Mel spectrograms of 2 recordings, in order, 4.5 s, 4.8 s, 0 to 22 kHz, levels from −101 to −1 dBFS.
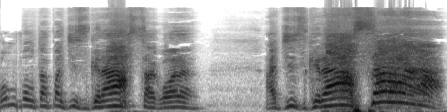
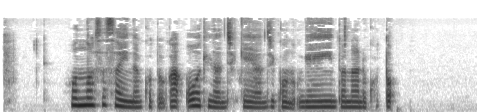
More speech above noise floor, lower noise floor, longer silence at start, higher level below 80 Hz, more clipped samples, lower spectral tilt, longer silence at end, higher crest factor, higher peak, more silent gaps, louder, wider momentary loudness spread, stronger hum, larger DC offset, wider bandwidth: second, 43 dB vs 48 dB; second, -55 dBFS vs -72 dBFS; about the same, 0 s vs 0.05 s; first, -26 dBFS vs -64 dBFS; first, 0.6% vs under 0.1%; about the same, -3 dB/octave vs -4 dB/octave; second, 0.05 s vs 0.85 s; about the same, 12 dB vs 16 dB; first, 0 dBFS vs -8 dBFS; neither; first, -10 LUFS vs -24 LUFS; first, 16 LU vs 9 LU; neither; neither; first, over 20 kHz vs 11.5 kHz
